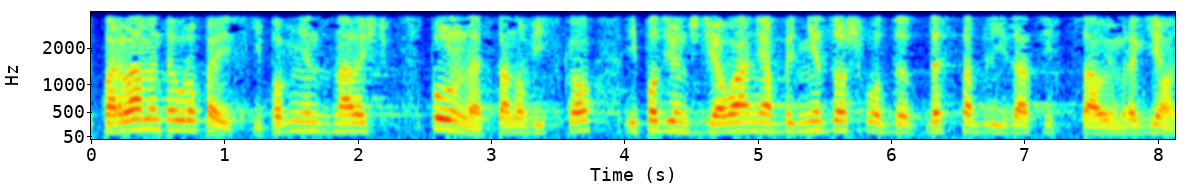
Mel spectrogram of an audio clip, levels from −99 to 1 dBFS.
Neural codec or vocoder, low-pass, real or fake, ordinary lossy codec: none; 3.6 kHz; real; none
